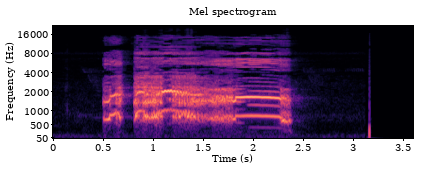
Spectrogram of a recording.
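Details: Chicken giving a single loud crow: a brief opening note, then a long, rich, level cry of about a second and a half that drops away at the end, followed by a faint click.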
